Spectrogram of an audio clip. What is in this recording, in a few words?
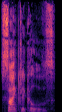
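"cyclicals", British English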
